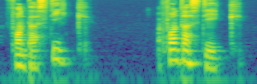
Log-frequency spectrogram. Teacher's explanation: We stress the tique part at the end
